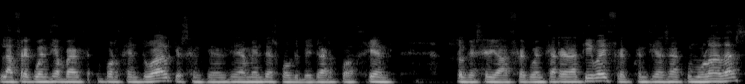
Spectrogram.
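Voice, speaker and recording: Against a quiet background, a somewhat breathy voice moves at a moderate pace with fairly even intonation. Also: man, medium pitch for a man. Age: 40s. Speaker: university lecturer. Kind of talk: lecture. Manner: hesitant, many fillers.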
